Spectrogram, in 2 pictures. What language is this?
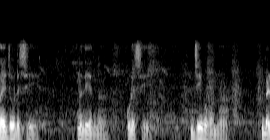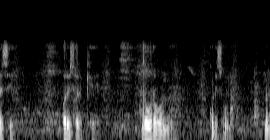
Kannada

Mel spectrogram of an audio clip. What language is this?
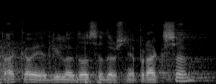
Croatian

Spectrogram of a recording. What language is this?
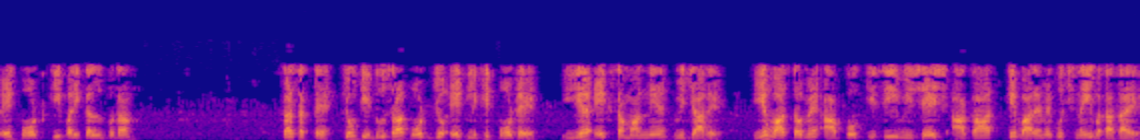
Hindi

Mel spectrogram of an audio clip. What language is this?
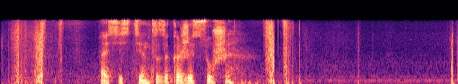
Russian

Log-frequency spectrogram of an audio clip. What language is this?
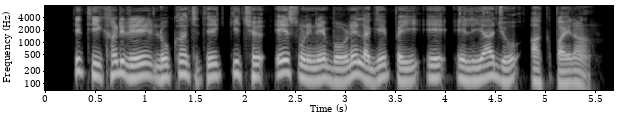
Bilaspuri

